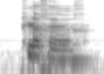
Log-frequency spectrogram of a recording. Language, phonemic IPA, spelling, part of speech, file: French, /plœ.ʁœʁ/, pleureur, noun / adjective, LL-Q150 (fra)-pleureur.wav
- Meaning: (noun) 1. crier; weeper one who cries or weeps 2. crybaby; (adjective) weeping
